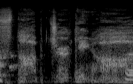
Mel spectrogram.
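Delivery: hushed, unvoiced scolding whisper. Whispered librarian line.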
